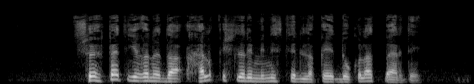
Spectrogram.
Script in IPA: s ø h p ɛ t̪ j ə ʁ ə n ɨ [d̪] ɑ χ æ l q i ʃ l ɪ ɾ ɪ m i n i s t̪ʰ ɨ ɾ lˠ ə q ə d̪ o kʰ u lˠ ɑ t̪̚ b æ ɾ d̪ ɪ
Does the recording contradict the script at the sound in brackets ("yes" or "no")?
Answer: no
